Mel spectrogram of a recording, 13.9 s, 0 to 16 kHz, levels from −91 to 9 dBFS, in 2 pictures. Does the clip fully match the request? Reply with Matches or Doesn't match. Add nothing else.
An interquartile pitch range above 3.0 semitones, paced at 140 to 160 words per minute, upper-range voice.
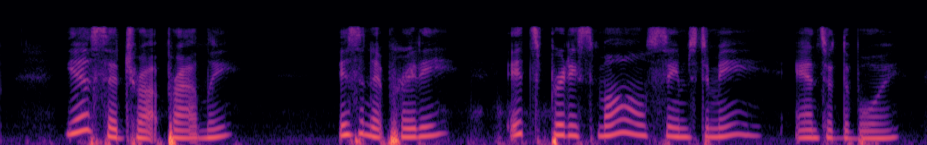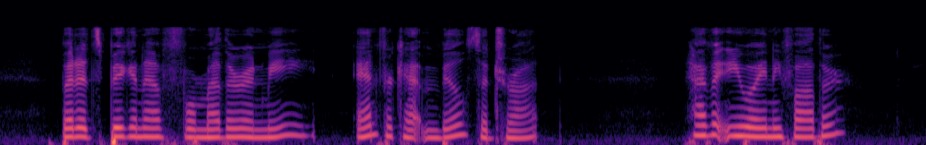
Matches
